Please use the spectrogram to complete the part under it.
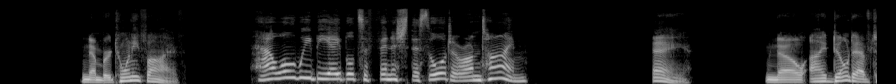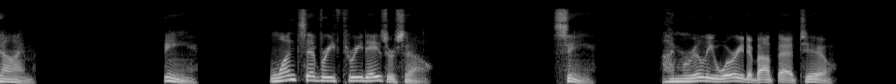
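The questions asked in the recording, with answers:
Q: How will we be able to finish this order on time?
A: C: I'm really worried about that too.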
